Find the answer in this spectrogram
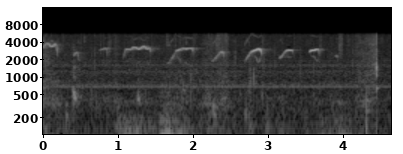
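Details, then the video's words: Staffordshire Bull Terrier puppies from the Gladius litter, five days old, utter a string of high arched squeals, each one a brief rise and fall, coming roughly twice a second, with soft rustling underneath. "Gladius Staffordshire Bull Terrier puppies at 5 days old"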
